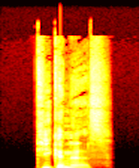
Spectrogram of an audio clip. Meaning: strong/mixed nominative/accusative neuter singular of teaken
- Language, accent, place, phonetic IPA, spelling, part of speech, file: German, Germany, Berlin, [ˈtiːkənəs], teakenes, adjective, De-teakenes.ogg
